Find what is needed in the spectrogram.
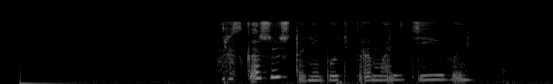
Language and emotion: Russian, sad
